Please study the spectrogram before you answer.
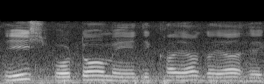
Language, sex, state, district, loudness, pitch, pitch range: Hindi, male, Haryana, Charkhi Dadri, -15 LUFS, 180 Hz, 170-200 Hz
